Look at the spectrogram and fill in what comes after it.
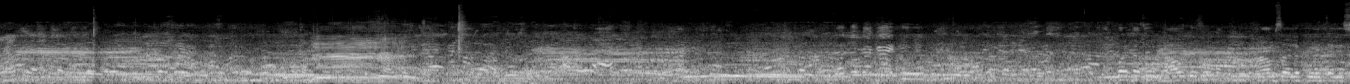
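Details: Sahiwal and Friesian bull calves at a Tangail cattle market in Bangladesh, 2 May 2024: many lowing calls overlap, rising and falling one after another, mixed with people talking and general market bustle.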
